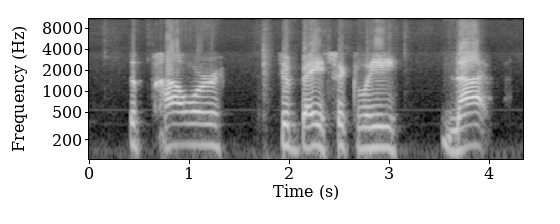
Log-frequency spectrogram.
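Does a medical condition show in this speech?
Yes: cerebral palsy.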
